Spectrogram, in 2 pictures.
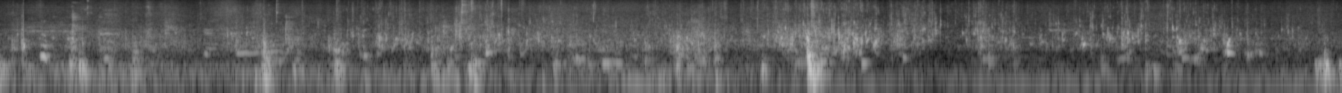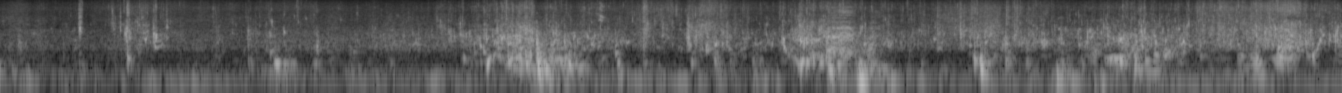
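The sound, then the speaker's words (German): Paddles dip and pull through water at night in a steady rowing rhythm as a boat is rowed away from the lights of a research station, with trickling drips and soft splashes, sustained over the whole stretch without any talking. “Da das Licht aber nicht besonders hell ist, wollen wir erstmal etwas von den Lichtern der Forschungsstation wegrudern.”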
